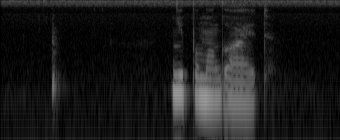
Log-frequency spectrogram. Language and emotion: Russian, sad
